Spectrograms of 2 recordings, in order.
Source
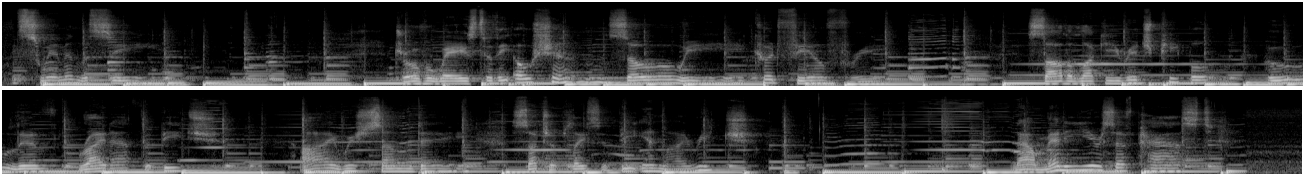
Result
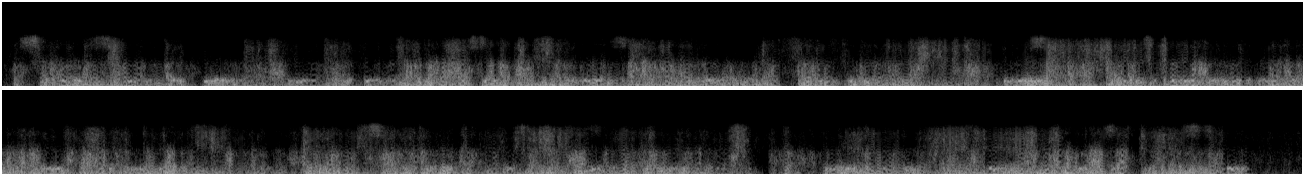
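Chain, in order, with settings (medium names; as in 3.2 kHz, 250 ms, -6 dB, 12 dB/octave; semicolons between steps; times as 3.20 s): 4.96–5.62 s: frequency shift -29 Hz; compression 12:1, threshold -18 dBFS, peak gain reduction 9.5 dB; chorus 1.3 Hz, delay 19.5 ms, depth 3.9 ms; noise-vocoded speech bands 4; 19.89–20.83 s: bass shelf 320 Hz -9.5 dB; LPC vocoder at 8 kHz pitch kept; 7.17–7.61 s: Bessel low-pass 870 Hz, order 2; trim -5.5 dB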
